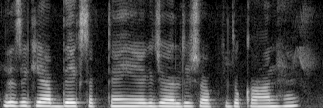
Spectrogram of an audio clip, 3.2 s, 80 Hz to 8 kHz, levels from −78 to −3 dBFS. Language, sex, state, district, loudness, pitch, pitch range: Hindi, female, Madhya Pradesh, Bhopal, -16 LUFS, 245 Hz, 235-255 Hz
